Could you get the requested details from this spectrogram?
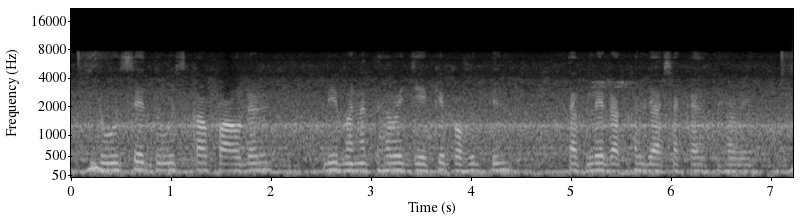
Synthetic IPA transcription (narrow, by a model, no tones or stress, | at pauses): d̪uːsed̪uːskapaːʊɖəɾ | libənət̪ɦɛʋed͡ʒeːkebəɦʊt̪̚d̪ɪn | t̪əɡleɾəkʰəld͡ʒaːsakəət̪ɦɛʋeː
